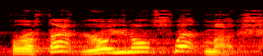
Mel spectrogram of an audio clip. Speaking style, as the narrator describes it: smiles and says kindly

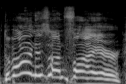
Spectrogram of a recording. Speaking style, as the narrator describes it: the redhead girl, Connie, Candace, whatever her name was, yells

